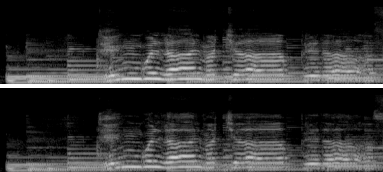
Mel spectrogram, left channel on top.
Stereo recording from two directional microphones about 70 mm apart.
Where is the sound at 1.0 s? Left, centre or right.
Centre.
